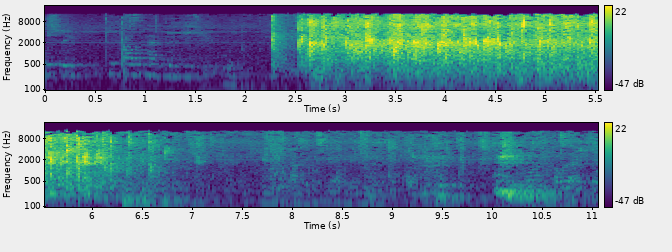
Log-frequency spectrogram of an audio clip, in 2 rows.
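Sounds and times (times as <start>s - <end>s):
audience applauding: 2.3s - 7.1s.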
